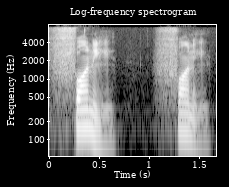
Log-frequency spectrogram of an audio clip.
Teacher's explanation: pronounced as a labial dental fricative, as in /f/. You see it in the English word 'funny'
